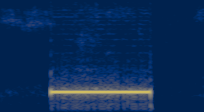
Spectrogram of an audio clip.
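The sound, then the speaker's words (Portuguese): A WhatsApp call ringing tone on a phone sounds as a single steady, mid-pitched beep lasting about a second, starting and stopping abruptly against near silence. “Aí eu tô chamando o WhatsApp. A maioria só chama. Atende.”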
